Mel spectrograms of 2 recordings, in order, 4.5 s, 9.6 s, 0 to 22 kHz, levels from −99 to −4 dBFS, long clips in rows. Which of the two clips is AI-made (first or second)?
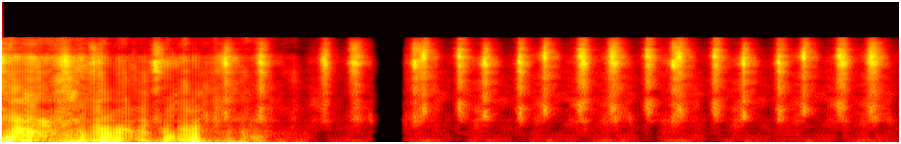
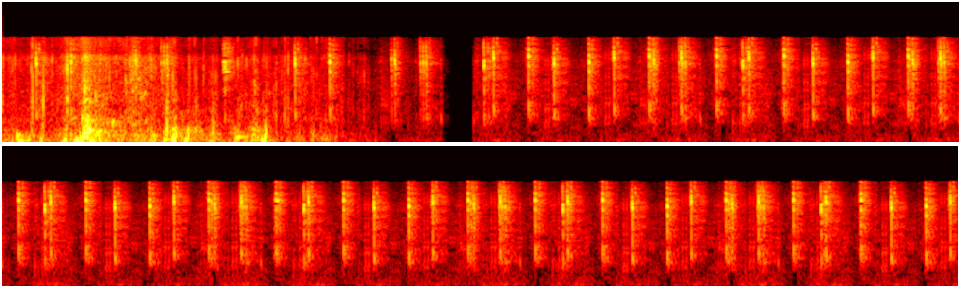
first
